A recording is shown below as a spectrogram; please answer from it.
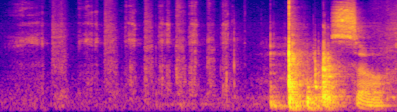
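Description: Scissors cut through folded cloth for a homemade no-sew face mask, giving a quiet, close, steady run of short rasping snips that ends in a louder, fuller burst of sound.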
